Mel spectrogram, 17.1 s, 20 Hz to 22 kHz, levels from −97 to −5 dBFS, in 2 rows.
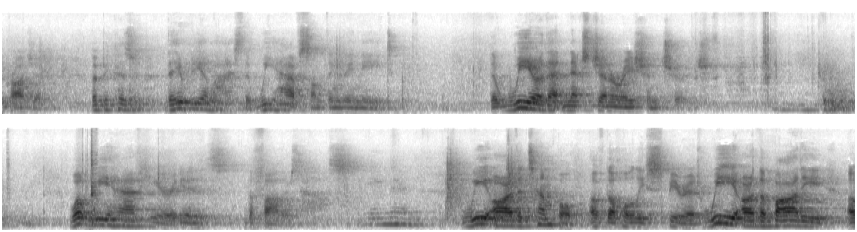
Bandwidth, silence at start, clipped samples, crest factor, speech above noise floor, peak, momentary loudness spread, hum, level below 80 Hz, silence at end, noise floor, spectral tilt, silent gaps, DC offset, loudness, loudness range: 15.5 kHz; 0 s; under 0.1%; 22 dB; 28 dB; -8 dBFS; 22 LU; none; -82 dBFS; 0 s; -57 dBFS; -5 dB/octave; none; under 0.1%; -28 LUFS; 12 LU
